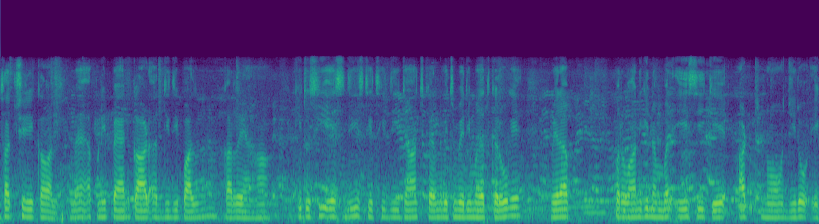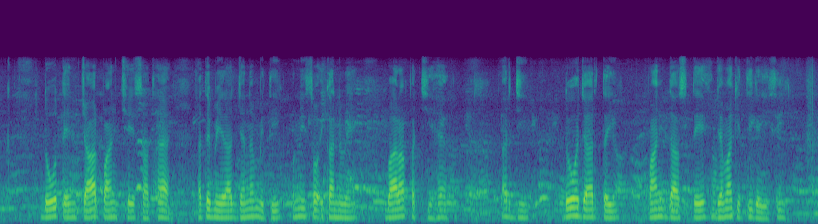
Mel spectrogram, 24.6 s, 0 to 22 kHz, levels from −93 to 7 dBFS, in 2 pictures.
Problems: continuous background conversations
